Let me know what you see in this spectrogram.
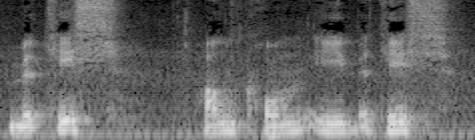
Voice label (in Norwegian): "i betiss", Numedalsmål; Adverb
